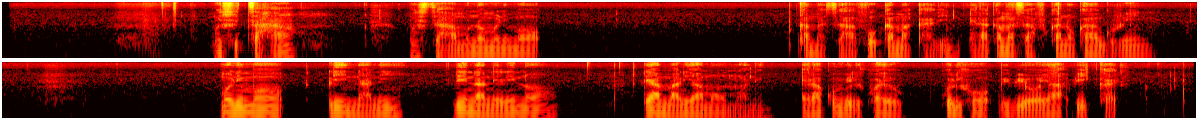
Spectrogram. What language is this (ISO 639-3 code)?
myx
